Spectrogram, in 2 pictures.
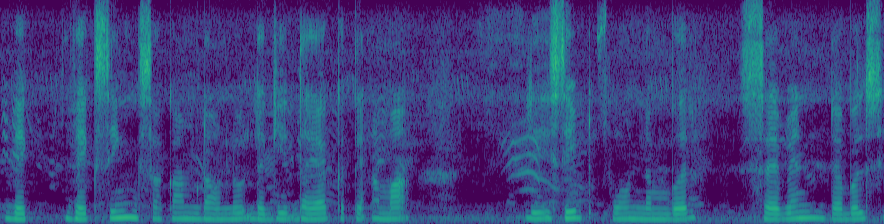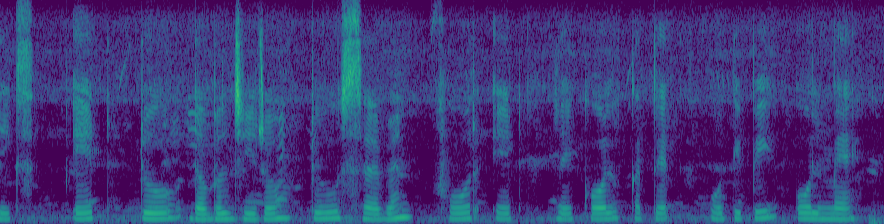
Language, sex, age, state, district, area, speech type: Santali, female, 18-30, Jharkhand, Bokaro, rural, read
